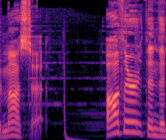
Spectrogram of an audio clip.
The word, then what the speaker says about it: Mazda: Mazda was also a perfect way to pay respect to the founder of the company, Matsuda, which is pronounced very close to Mazda.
